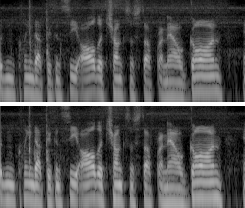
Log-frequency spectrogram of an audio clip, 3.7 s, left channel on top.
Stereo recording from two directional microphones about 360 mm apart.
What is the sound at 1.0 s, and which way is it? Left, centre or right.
Speech, centre.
